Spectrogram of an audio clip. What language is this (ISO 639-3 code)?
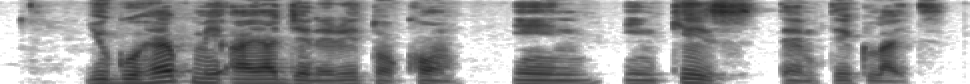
pcm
